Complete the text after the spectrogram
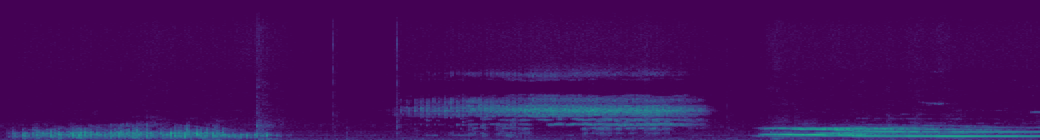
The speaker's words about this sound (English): Think that was a wolf? That was a dingo. They can kill coyotes. They're that strong.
